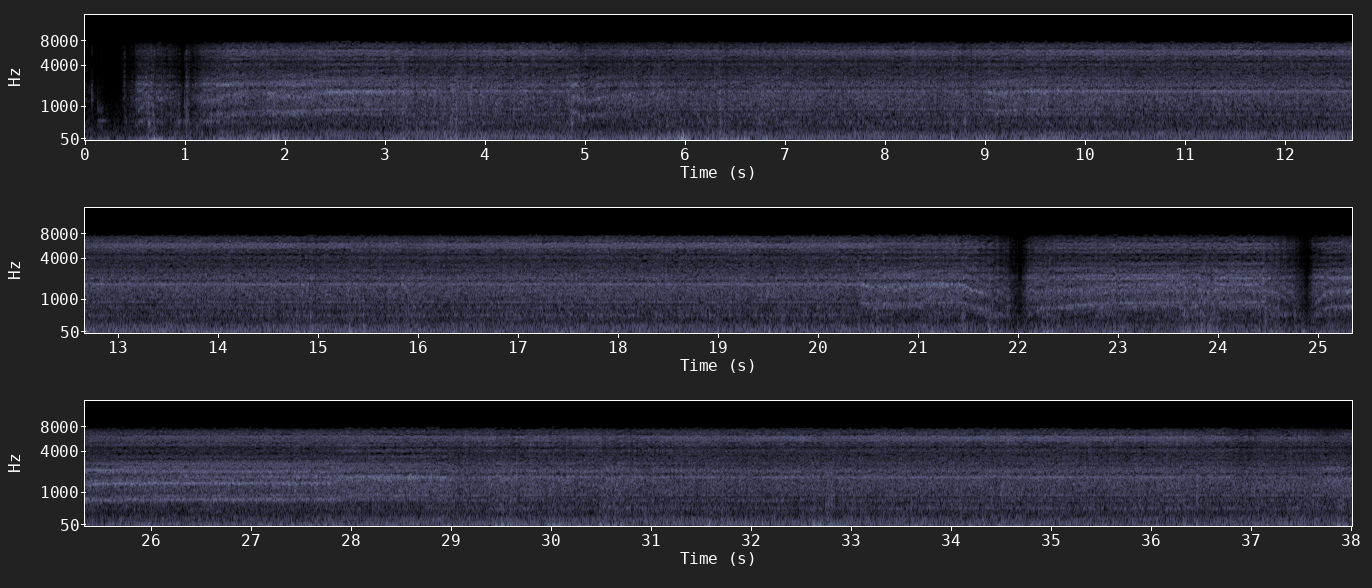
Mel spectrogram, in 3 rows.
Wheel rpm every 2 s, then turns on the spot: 50, 220, 220, 230, 230, 230, 230, 230, 230, 230, 190, 160, 150, 210, 230, 230, 230, 230, 230.
none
